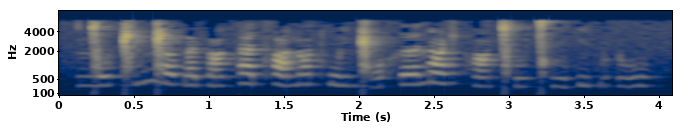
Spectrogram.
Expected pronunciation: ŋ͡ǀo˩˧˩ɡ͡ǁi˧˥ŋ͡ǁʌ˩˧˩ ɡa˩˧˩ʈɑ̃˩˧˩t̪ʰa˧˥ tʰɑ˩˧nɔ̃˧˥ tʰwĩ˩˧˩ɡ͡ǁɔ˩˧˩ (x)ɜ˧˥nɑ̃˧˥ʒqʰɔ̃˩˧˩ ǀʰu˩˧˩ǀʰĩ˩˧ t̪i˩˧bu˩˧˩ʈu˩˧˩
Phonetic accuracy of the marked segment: correct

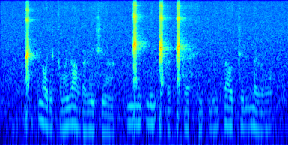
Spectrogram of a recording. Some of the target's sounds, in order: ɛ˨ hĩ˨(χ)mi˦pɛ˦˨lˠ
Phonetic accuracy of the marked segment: incorrect: k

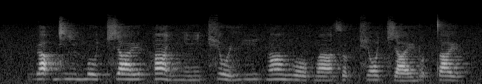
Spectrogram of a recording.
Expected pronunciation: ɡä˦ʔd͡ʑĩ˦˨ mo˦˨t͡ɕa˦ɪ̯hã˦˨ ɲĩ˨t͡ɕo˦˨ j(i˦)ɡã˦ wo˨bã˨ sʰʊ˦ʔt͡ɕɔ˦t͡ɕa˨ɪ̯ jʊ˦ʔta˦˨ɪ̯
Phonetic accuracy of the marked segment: correct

